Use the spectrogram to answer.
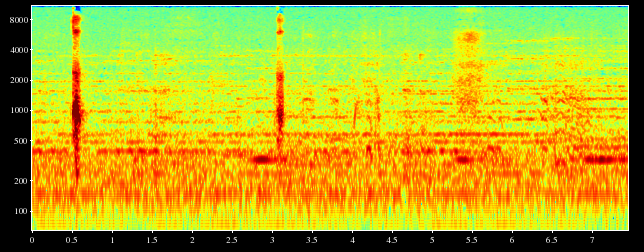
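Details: Child with hiccups that won't stop makes two sharp, brief hiccup sounds about two and a half seconds apart over soft background music; recurring hiccups.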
